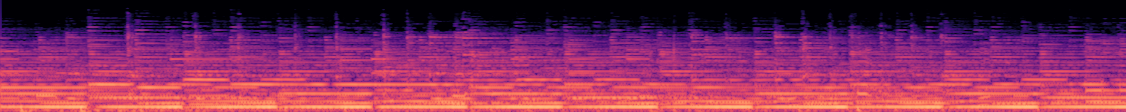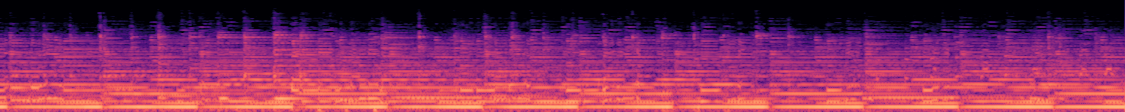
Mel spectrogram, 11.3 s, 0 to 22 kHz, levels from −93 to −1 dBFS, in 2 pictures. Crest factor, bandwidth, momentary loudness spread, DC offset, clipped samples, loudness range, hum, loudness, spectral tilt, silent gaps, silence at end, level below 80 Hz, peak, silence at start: 12 dB; 7.6 kHz; 1 LU; under 0.1%; under 0.1%; 1 LU; none; -19 LUFS; -7.5 dB/octave; none; 0 s; -42 dBFS; -6 dBFS; 0 s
